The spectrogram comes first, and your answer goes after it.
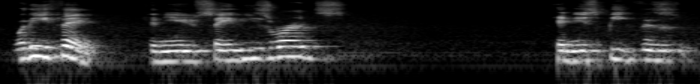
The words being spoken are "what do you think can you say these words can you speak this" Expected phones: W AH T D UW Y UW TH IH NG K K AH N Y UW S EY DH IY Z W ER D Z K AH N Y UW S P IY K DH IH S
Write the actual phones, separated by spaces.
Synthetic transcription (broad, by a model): W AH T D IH Y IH TH IH NG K K AH N Y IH S EY DH IY Z W ER D Z K AH N Y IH S P IY K DH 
